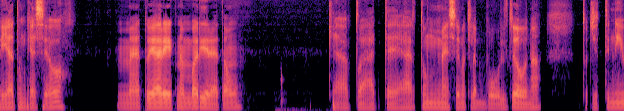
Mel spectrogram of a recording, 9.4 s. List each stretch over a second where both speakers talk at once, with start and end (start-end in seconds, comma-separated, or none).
none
